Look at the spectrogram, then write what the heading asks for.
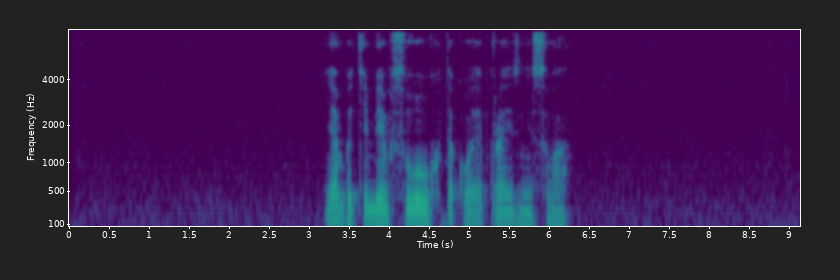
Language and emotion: Russian, neutral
